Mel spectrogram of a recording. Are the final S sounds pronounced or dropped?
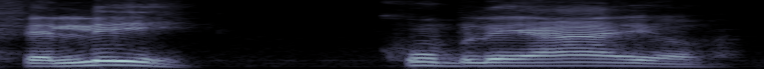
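dropped. The final S sounds are dropped, Caribbean style.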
